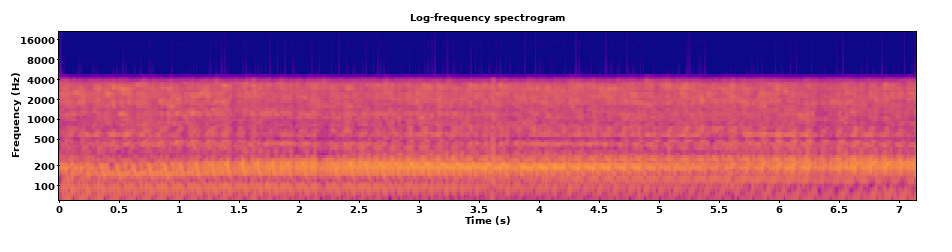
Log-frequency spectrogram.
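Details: Toyota AE86 with naturally aspirated 4AGZE on a re-pinned bluetop harness, ECU, injectors and fuel rail, no exhaust past the downpipe: loud exhaust idle with an uneven, stumbling, wandering beat; engine struggling to keep a steady idle.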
